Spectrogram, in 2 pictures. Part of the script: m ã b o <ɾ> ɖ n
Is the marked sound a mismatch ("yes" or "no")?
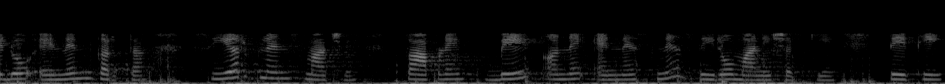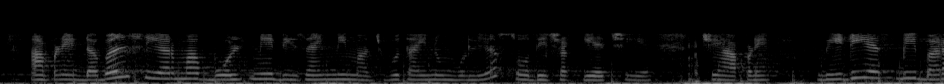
yes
